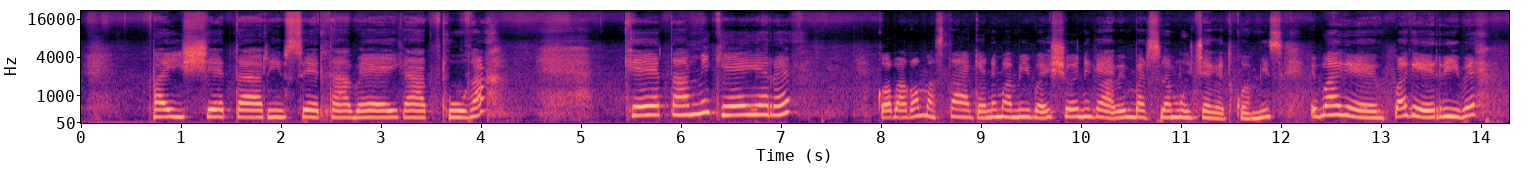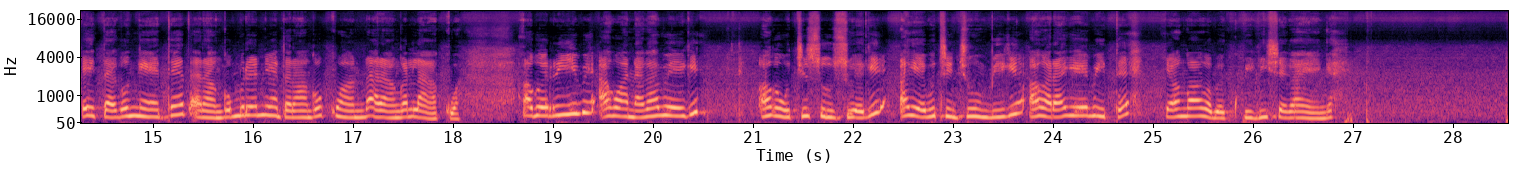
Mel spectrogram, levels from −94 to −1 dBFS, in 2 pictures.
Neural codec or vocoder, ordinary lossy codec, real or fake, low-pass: vocoder, 44.1 kHz, 128 mel bands, Pupu-Vocoder; none; fake; none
